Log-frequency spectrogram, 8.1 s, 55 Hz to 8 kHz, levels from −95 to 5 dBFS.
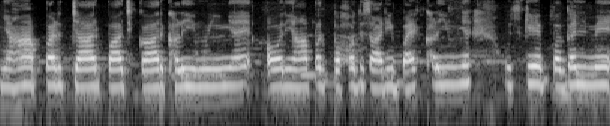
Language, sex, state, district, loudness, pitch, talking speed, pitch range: Hindi, female, Uttar Pradesh, Hamirpur, -15 LUFS, 265 Hz, 145 wpm, 260-280 Hz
